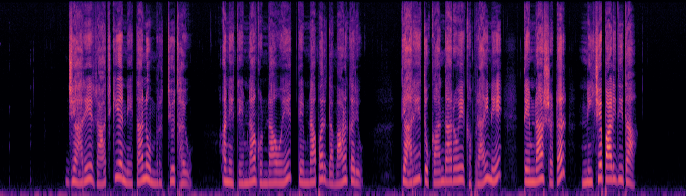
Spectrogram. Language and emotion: Gujarati, fearful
